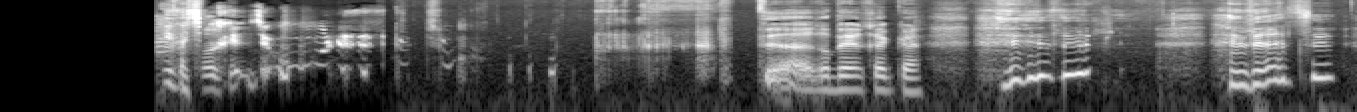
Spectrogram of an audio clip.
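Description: A young man laughs and talks close to a microphone.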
